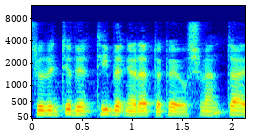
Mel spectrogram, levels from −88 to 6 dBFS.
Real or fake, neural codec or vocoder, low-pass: fake; codec, 16 kHz, 0.5 kbps, FunCodec, trained on LibriTTS, 25 frames a second; 7.2 kHz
